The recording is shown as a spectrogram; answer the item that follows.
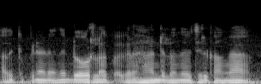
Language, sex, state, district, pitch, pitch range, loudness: Tamil, male, Tamil Nadu, Namakkal, 95 Hz, 95-105 Hz, -15 LUFS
